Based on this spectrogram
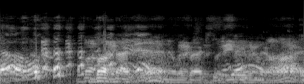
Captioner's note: laughs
